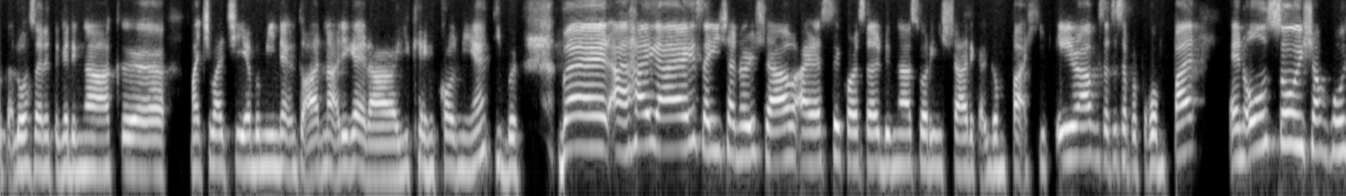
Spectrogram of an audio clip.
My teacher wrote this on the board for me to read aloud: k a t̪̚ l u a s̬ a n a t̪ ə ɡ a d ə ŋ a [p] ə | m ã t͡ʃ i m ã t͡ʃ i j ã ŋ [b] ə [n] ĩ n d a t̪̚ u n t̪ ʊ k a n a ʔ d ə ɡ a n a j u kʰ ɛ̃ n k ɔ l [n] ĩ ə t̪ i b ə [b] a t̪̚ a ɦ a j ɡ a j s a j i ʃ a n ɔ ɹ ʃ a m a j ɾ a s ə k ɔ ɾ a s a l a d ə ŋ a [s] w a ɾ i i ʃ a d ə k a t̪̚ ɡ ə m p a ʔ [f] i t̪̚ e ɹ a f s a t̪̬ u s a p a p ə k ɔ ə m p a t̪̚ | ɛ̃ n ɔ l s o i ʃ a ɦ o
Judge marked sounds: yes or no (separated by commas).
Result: no, yes, no, no, yes, yes, no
